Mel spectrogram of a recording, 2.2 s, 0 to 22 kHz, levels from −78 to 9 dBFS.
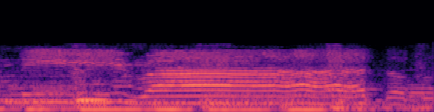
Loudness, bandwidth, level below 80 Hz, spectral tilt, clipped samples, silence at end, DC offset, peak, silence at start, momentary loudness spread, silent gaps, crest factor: -20 LUFS; 5.2 kHz; -30 dBFS; -8.5 dB/octave; under 0.1%; 0 s; under 0.1%; -6 dBFS; 0 s; 6 LU; none; 14 dB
